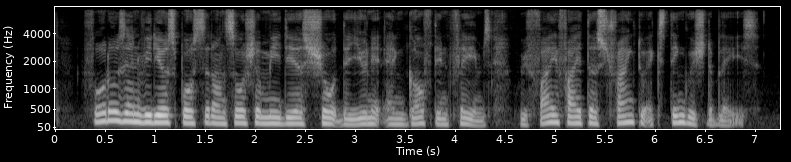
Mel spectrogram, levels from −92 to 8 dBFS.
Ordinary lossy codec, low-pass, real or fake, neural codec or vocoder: none; 7.2 kHz; real; none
